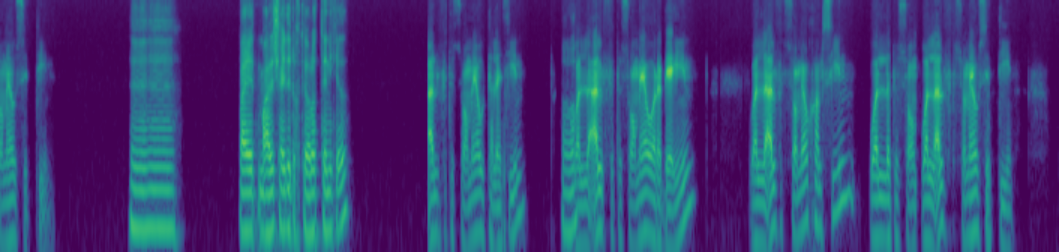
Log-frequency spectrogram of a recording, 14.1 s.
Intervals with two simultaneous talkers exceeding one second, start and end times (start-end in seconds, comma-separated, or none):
none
